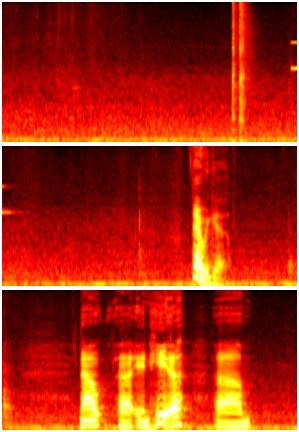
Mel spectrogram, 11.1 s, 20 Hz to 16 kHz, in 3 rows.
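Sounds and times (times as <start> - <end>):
camera shutter clicks: 2.9 - 3.2.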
